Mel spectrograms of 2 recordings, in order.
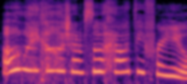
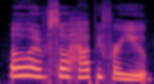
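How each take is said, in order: First: It is said excitedly, with a gasp. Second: It is said flatly, without much excitement.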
